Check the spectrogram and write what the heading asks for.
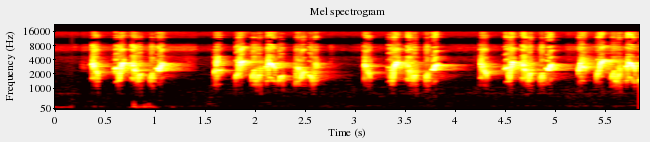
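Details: Hwamei singing, recorded by phone or camcorder: rich warbled phrases of slurred whistles, rising and falling, delivered in bursts of about a second with short pauses between them.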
